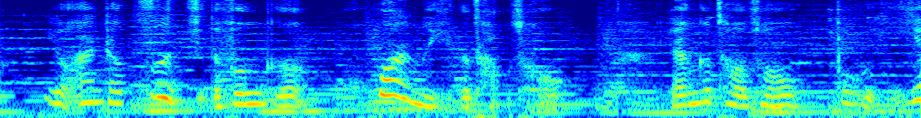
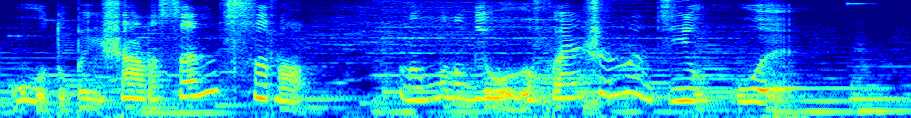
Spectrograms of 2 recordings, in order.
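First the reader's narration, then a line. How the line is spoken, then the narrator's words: Laughing. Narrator (Chinese): 陈烟哈哈一笑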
